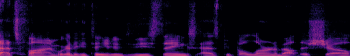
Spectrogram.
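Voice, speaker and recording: Someone with a Boston accent is heard in a very clean recording against a silent background. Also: man. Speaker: Etsy seller and business coach. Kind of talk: live show Q&A. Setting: livestream. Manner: casual, filler-heavy with stumbles.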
